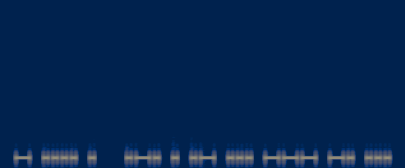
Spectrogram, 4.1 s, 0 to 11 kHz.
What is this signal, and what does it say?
Morse code, heard as a keyed tone, about 29 wpm, 700 Hz. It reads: THE REASONS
